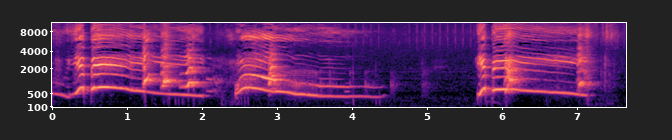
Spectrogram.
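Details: Female Brussels Griffon singing along with its owner until overcome with excitement: long wavering howls that rise sharply then slide down, broken by short yips, a brief silence, then another howl, with human voice mixed in.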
